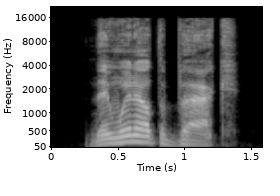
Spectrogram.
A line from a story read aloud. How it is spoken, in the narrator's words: Jack bellowed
